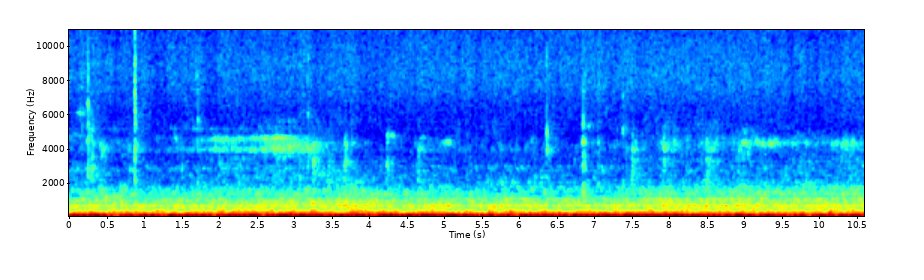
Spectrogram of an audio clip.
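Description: Freight train of covered hopper cars rolling past at steady speed: a continuous low rumble of wheels on rail, heard from inside a car.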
